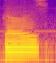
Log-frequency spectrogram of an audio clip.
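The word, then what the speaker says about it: Geers: should take this down his last name is G e e RS it's pronounced carries his first name is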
